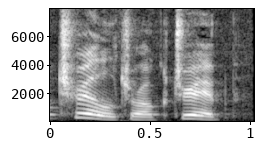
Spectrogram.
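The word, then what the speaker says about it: Trildrogdrib: tr drag dub or Trill drog drip for it is pronounced both ways as near as I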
